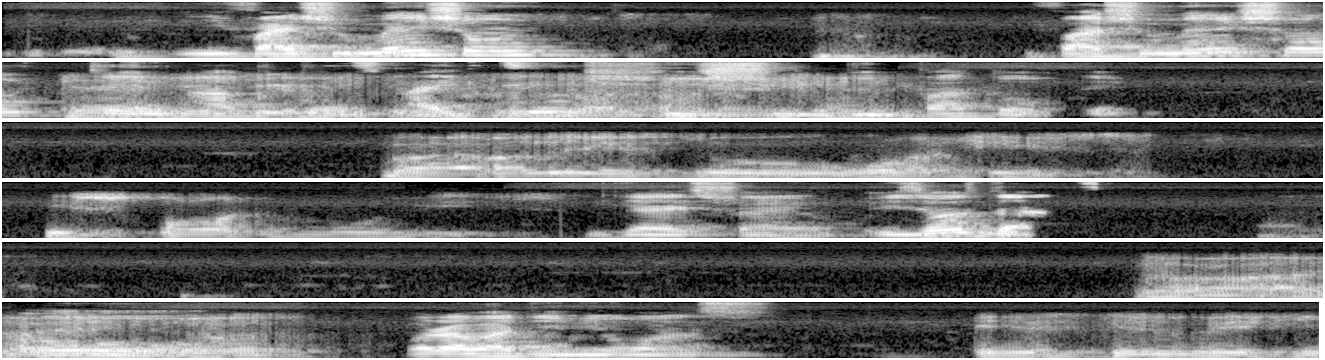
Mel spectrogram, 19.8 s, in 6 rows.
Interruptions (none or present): present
